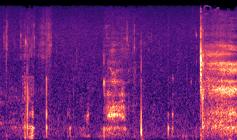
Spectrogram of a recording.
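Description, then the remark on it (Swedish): A speaker takes sips of water during a Bible reading: sips and swallows with scattered small wet clicks, a soft gulping rush partway through, and a longer slurp at the end, without talking. “Kan jag passa på att ta en klunk vatten medan ni Slå upp det.”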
